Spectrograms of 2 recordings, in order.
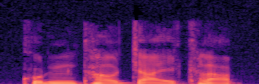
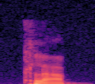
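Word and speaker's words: ครับ: the polite masculine ending Club Club the masculine ending is pronounced with a high tone which starts at mid-level and Rises now paying attention to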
